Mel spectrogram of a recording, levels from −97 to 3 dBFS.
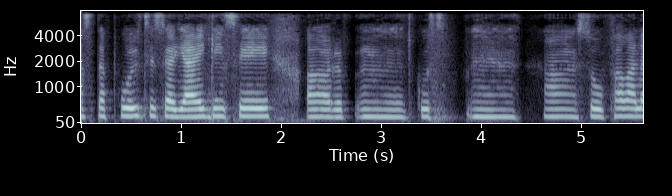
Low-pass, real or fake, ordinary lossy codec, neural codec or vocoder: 7.2 kHz; fake; none; codec, 16 kHz, 1.1 kbps, Voila-Tokenizer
